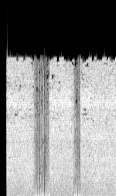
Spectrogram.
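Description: Loud static hiss, like a dead broadcast channel, starting abruptly and cutting out briefly twice.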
